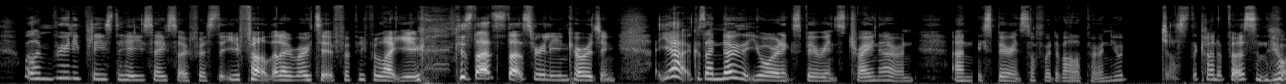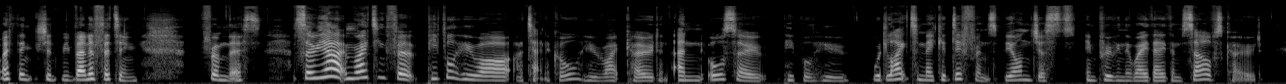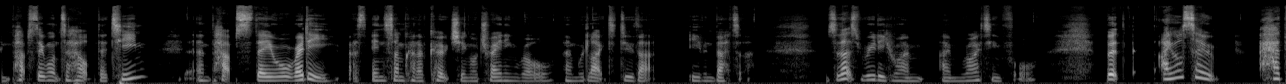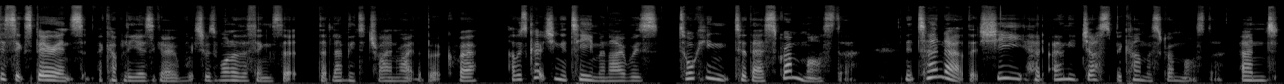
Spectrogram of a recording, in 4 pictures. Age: 20-39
